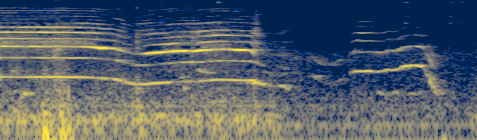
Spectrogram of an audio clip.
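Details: Domestic cats giving long, drawn-out tonal yowls: a sustained wail for about two and a half seconds that dips and levels off, then a quieter, shorter cry that rises before dropping sharply at the end.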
